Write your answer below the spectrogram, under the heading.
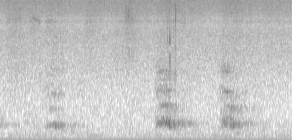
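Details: White-eared opossum from a litter at Mococa and Pitangueiras: three brief, mid-pitched tonal calls, each a short harmonic note, spaced about half a second to a second apart over a steady low hum.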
